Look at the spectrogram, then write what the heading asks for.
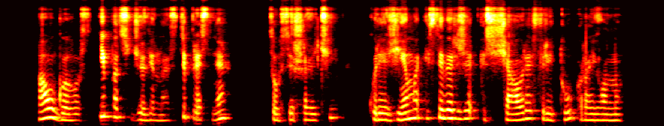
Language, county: Lithuanian, Šiauliai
